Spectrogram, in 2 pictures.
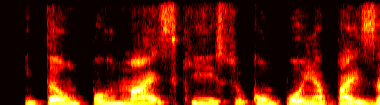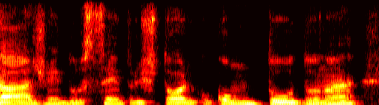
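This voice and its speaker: A somewhat breathy man at a fairly slow pace, with ordinary pitch variation and a dry, close sound with no echo. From Brazil, João Pessoa (Paraíba, Northeast). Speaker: academic panelist, urban researcher. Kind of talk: academic panel discussion.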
